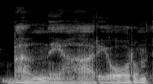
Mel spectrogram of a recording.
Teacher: The M at the end, I would not pronounce balneariorum. You would nasalize the U, balneariorum, and not pronounce the M.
